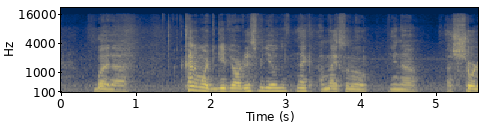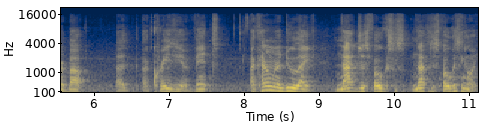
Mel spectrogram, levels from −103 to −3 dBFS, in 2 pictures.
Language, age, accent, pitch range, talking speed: English, 20-39, American, 110-135 Hz, 210 wpm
